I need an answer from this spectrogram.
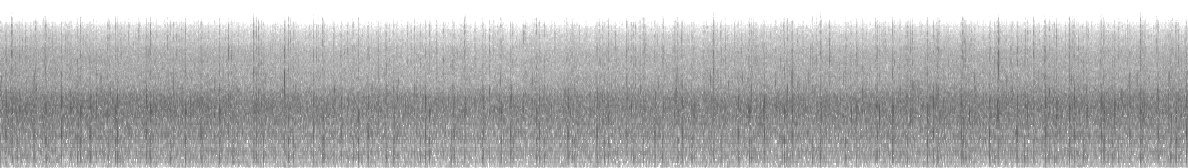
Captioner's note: audience Applause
